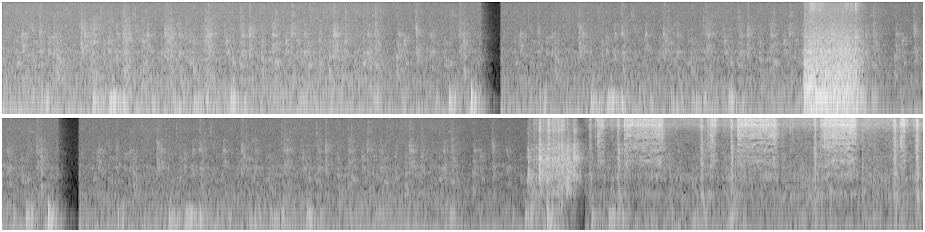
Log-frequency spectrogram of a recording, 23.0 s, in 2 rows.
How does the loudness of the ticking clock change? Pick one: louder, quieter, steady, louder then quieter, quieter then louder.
quieter.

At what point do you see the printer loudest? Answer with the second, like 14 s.
22 s.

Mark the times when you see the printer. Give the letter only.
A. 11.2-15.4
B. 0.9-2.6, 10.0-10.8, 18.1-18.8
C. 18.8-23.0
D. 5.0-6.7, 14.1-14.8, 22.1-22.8
C.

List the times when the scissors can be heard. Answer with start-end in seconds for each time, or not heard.
0.9-2.6, 10.0-10.8, 18.1-18.8.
